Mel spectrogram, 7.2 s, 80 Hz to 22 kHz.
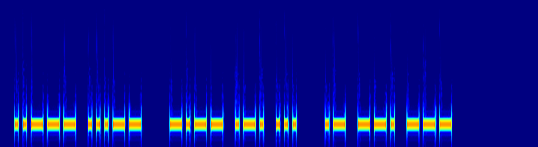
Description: Morse code, heard as a keyed tone, about 22 wpm, 700 Hz. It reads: 23 YRS AGO
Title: K1USN SST QSO Practice 22wpm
